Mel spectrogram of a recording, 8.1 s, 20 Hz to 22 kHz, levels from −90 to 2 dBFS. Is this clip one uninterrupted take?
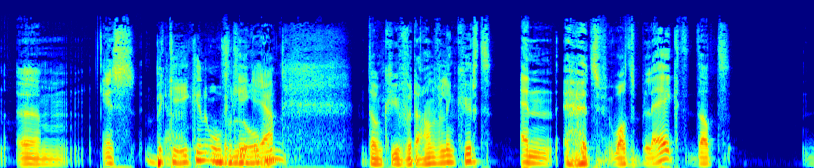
yes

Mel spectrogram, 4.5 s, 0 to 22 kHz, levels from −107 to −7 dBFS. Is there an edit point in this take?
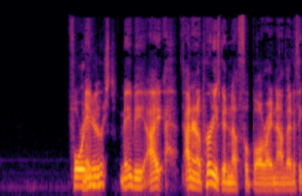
yes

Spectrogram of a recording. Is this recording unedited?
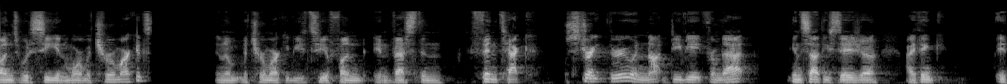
yes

